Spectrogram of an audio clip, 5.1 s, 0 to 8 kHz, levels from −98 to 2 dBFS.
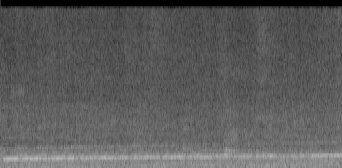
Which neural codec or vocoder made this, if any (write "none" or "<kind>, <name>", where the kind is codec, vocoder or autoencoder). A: autoencoder, DAC-VAE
